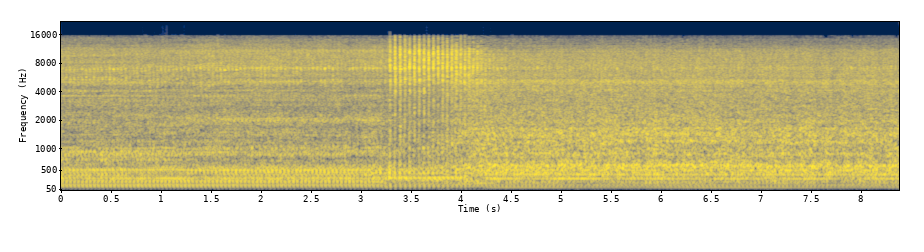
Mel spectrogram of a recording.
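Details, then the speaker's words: Honda HRX217 mower, almost new, stress test after oil-leak repair: smooth, even run with a brief load change about three seconds in but no stumble; healthy engine. "i am going to stress test it this is a the mower is running real smooth you can see"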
